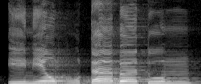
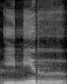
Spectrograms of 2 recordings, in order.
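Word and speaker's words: إن ارتبتم: Cara baca sama, huruf ra-nya dibaca tebal. Contoh, inirtabtum, inirtabtum, jangan inir. Nah, kalau bibir bawahnya masih tetap inir, itu bacanya kurang tepat. Jadi angkat sedikit ke atas. Inirtabtum, huruf ra-nya tebal.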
